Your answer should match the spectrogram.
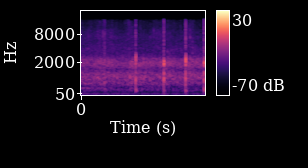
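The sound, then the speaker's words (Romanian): An audience applauds the young people of the church in a steady, soft patter, with a few sharper individual claps standing out before a voice begins at the very end. “Ce ziceți, ei aplaudăm pe cei tineri?”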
